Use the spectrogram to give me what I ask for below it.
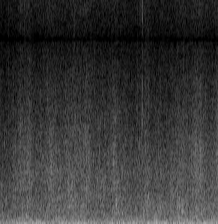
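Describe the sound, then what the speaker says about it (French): Steady wind roars across the microphone aboard a sailboat at sea, a loud continuous rush mixed with water noise and no voices. "Mais en tout cas le vent se lève, donc ça c'est hyper agréable."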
